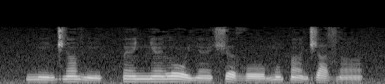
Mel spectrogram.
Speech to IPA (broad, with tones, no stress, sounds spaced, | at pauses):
m ĩ˨ d͡ʒ ã˦ v ĩ˨ | p ɛ̃˦ ɲ ɛ̃˦ l o˦˨ j ɛ̃˨ ʃ ə˦˨ ɣ oː˨ m ũ˦ p ã˦˨ d͡ʒ a˦˨ z ã˨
